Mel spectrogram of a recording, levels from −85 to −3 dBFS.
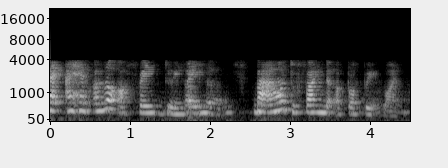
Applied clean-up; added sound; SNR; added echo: neural separator model SepFormer DNS4.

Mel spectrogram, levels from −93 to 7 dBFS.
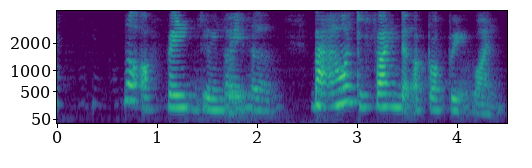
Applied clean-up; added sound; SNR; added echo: neural mask model DeepFilterNet 3.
